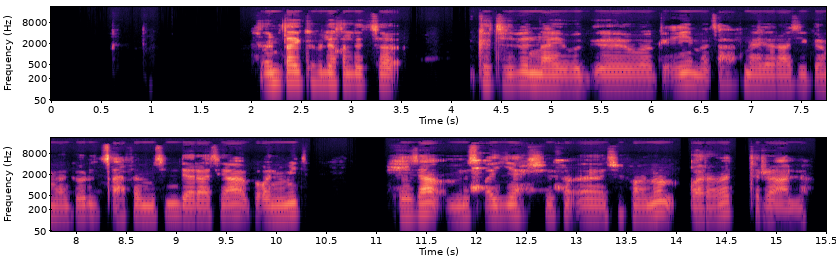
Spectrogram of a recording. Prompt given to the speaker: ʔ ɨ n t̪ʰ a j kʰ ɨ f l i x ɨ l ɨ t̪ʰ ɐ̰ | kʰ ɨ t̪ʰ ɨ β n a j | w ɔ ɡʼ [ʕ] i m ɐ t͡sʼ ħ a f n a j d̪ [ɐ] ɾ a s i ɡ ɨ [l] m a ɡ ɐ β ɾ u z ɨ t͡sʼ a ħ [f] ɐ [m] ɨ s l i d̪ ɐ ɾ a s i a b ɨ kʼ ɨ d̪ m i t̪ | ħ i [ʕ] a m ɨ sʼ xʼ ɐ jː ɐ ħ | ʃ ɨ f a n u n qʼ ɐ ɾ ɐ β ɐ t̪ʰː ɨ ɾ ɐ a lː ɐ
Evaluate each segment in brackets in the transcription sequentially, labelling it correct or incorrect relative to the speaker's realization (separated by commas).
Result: correct, correct, incorrect, correct, correct, incorrect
